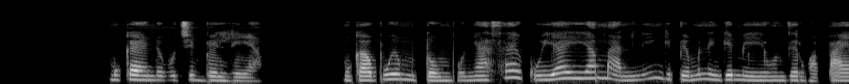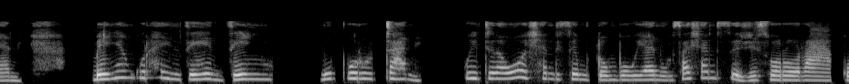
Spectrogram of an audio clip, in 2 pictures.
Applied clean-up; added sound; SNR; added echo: none; none; none; none.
